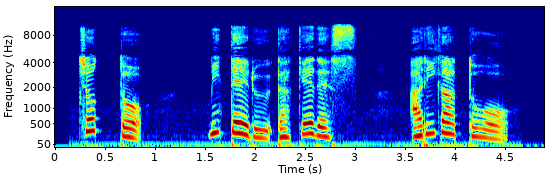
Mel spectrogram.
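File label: Japanese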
